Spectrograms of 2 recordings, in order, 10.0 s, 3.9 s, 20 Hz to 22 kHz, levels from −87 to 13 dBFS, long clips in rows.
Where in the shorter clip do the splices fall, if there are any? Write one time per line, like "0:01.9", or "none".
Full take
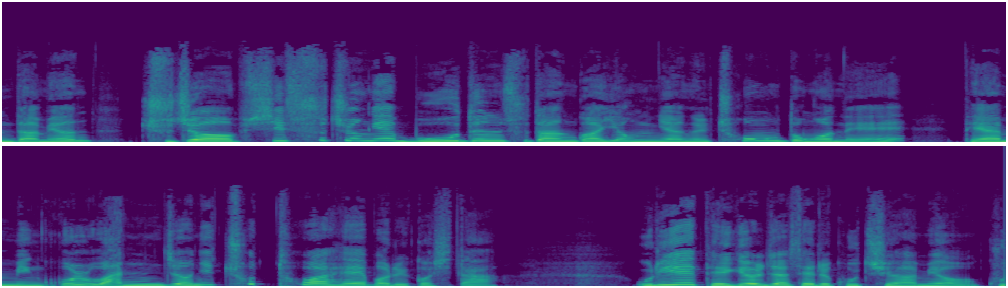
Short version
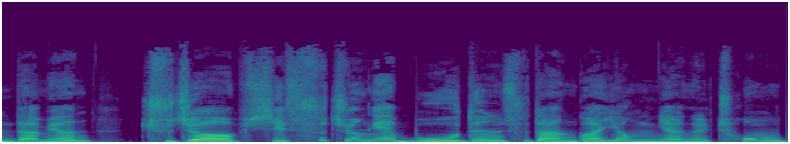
none

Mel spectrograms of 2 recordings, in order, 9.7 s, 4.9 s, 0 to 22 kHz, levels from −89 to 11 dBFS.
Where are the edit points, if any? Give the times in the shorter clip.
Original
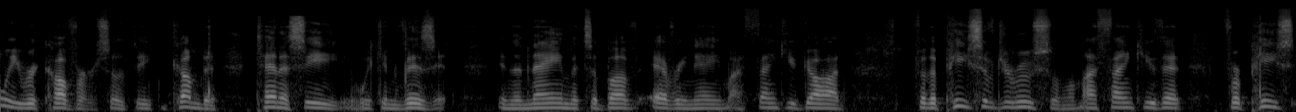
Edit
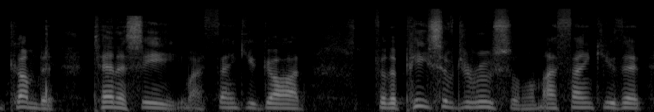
0:01.4

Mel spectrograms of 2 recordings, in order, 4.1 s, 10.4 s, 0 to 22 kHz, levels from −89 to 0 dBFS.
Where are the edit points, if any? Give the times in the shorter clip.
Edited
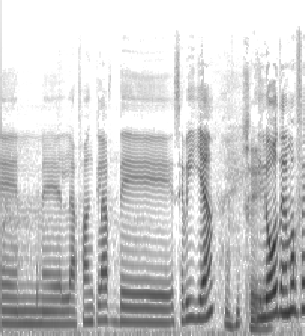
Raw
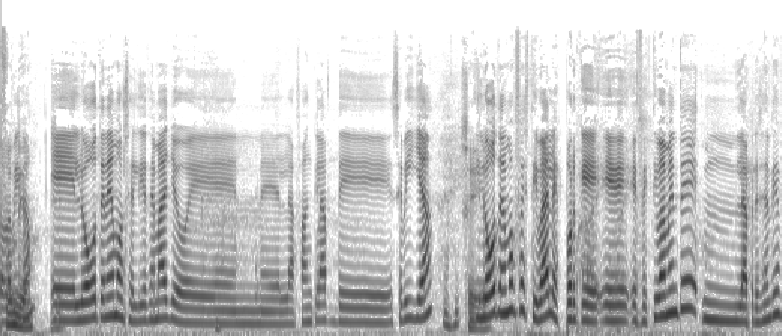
none

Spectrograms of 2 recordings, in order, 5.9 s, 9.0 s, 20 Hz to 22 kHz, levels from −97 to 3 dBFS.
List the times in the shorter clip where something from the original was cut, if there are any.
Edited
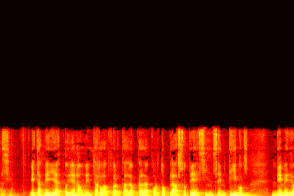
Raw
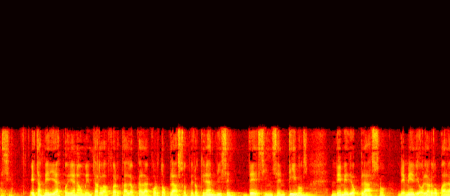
0:03.8

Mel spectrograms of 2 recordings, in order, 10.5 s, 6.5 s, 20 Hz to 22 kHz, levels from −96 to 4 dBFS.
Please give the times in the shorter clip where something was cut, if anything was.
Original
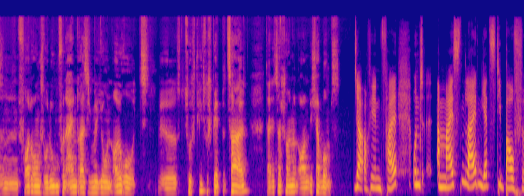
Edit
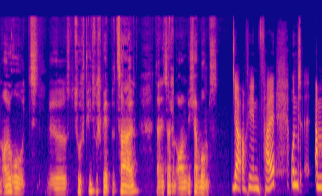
0:03.4

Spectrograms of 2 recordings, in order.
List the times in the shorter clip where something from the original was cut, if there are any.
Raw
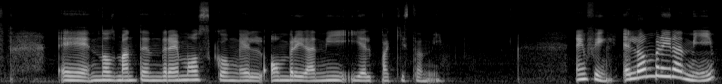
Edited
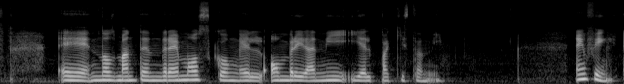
none

